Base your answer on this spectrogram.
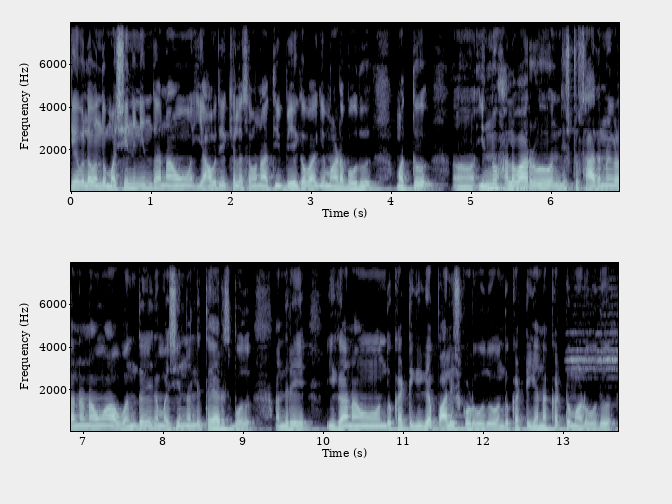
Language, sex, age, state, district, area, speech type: Kannada, male, 30-45, Karnataka, Tumkur, rural, spontaneous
